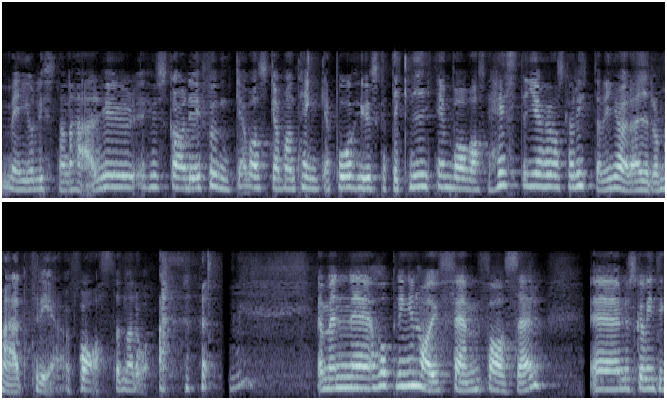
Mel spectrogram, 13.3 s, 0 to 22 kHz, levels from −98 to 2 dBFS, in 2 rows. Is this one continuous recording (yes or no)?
no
